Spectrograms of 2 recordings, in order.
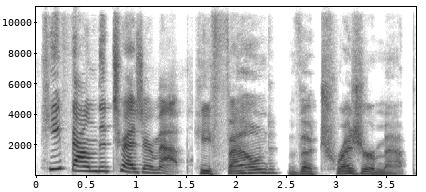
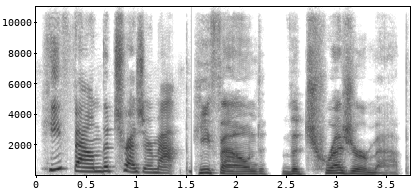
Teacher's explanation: Make your voice go up on the word treasure.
